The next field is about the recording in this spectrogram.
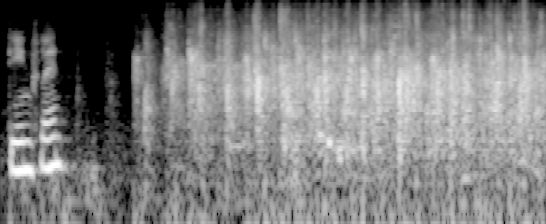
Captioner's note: applause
